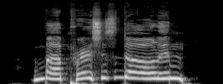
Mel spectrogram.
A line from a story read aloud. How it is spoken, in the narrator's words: wailed the mother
